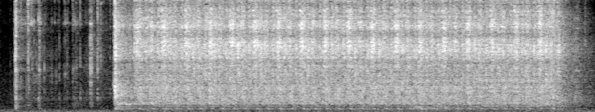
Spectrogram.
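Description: An engine cranking and then running steadily after a rough start, a loud, even mechanical drone close by that drops off at the end.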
